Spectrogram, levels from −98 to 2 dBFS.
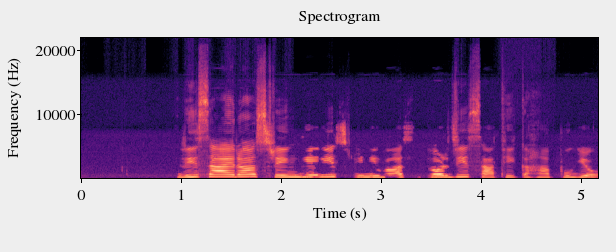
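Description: At 0.96 to 1.01 s the speech dips briefly by about 5 dB, and from 2.18 to 3.74 s it is pushed down much harder, by about 25 dB. Both are speech suppressed in double talk, likely where the echo canceller confused the talker with loudspeaker echo and attenuated everything. Between them, at 1.68 to 1.72 s, a faint scrap of the other side's voice leaks through, about 30 dB below the speech, likely residual loudspeaker echo left in the microphone signal.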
